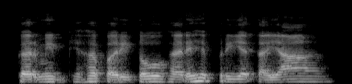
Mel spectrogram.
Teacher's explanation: there is a yati, or there is a pause on every 12th syllable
